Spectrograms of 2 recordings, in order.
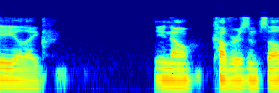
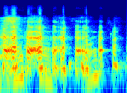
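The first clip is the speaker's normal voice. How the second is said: high, loud laughing shock; shocked high outburst; 10 semitones higher, 6 dB louder, much slower than usual. Acted. Frederick sees his own naked double, shrieks in shock. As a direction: shriek it in disbelief. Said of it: "He's like".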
